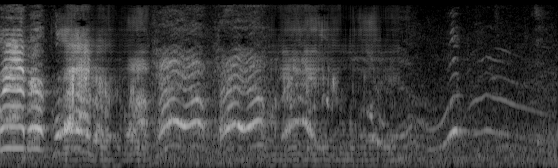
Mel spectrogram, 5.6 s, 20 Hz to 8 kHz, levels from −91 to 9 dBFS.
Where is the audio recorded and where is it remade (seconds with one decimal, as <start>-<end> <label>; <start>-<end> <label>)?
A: 0.0-0.6 recorded; 0.6-1.5 remade; 1.5-2.7 recorded; 2.7-4.0 remade; 4.0-5.6 recorded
